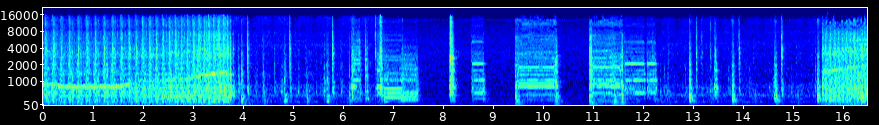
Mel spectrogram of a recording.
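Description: An embroidery machine stitches a design of 8,251 stitches onto a kitchen towel, a rapid rhythmic mechanical whirring that starts and stops in bursts, broken by brief quiet pauses between runs.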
